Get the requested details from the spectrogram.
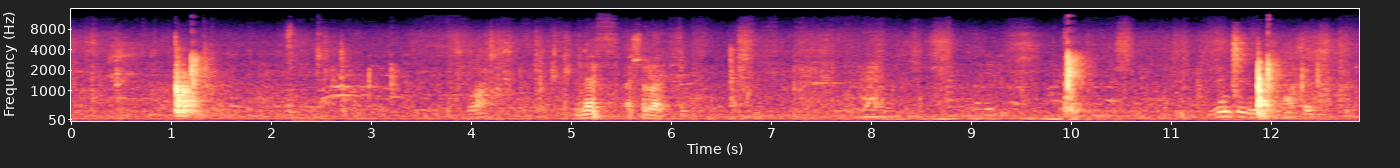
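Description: Billiard balls click sharply against each other in a room with a slight echo.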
